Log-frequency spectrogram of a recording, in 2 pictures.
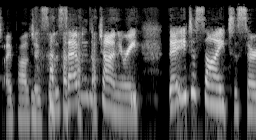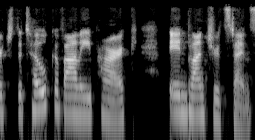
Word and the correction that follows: Tolka: So Tolka, I hope I'm saying that right. – It's Tolka. – Is it Tolka? Sorry, it's the river, Tolka, isn't it?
